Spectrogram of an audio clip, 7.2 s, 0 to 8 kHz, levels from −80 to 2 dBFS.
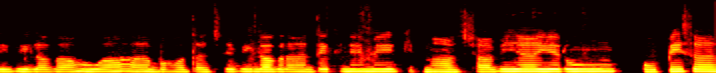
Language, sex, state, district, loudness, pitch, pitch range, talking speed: Hindi, female, Bihar, Sitamarhi, -15 LUFS, 230 Hz, 220-235 Hz, 160 wpm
